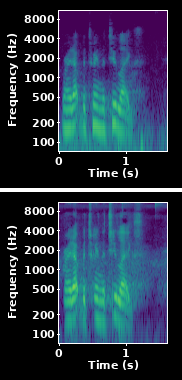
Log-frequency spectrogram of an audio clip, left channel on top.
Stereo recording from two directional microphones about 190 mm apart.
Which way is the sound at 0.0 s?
20° right (ahead or behind).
